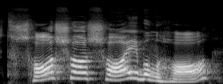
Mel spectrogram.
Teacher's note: তালব্য স, দন্ত স, মূর্ধা স এবং হ, এইগুলো অনেকক্ষণ ধরে প্রলম্বিত হয় বলে শ্বাসবায়ুটা ঘর্ষিত হয়ে একটু উষ্ণ হয়ে যায়। এই উষ্ণতার পার্থক্য এতটাই কম যে আমরা হাত দিয়ে অনুভব করতে পারি না।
